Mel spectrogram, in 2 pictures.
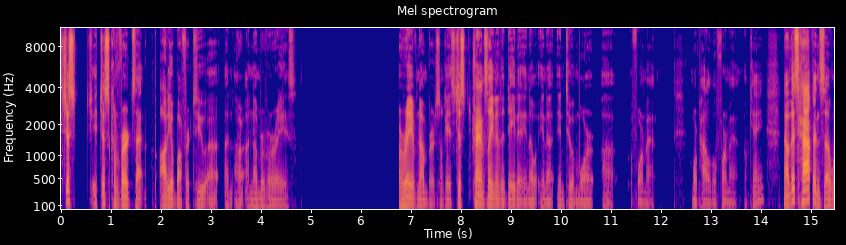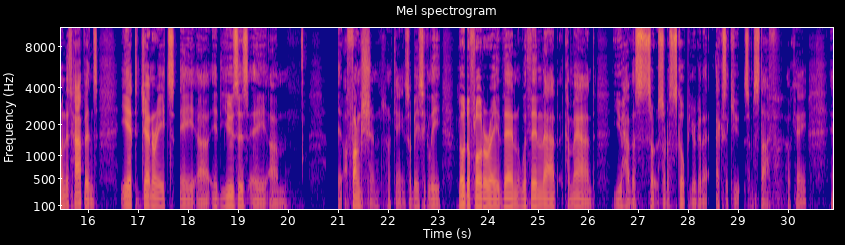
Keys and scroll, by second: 5.7 alt+i, 22.8-23.7 typing.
